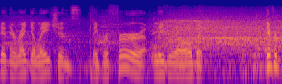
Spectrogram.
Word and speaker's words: libero: let that one go libero is is uh I've argued with some people about that I prefer libero sometimes the term is labero the girls high school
